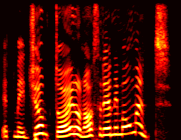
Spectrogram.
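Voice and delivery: high, urgent order; police chief calling out in alarm; yelled warning. A narrator's reading. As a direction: warn him back before it jumps. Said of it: "yelled the chief of police".

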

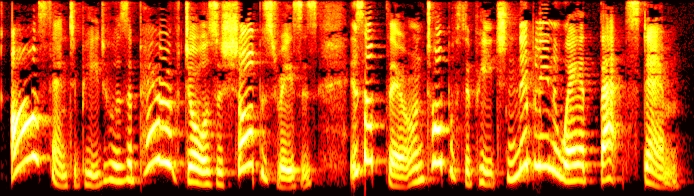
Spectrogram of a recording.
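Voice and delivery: high-pitched storybook ladybird voice; kindly ladybird. A narrator's reading. Ladybird explains things to James, kindly high voice. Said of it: "continued the ladybird".

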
